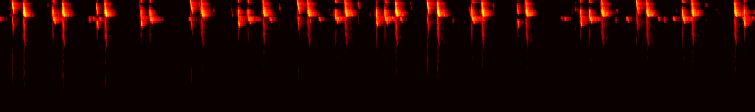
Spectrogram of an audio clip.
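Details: Hummingbird giving steady, continuous high, sharp twittering notes, squeaky clusters packed closely together for nearly ten seconds, each with a piercing, metallic edge. Quiet background.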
